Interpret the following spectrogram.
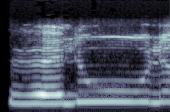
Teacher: بقرۃ اللہ ذلول، ذال یہ لفظ ذال ہے، زا نہیں ہے، ٹھیک ہے، اس کو سختی سے ادا نہیں کرنا، ذال نرمی سے ادا کرنا ہے، باریک لیٹر ہے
